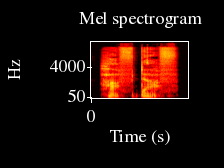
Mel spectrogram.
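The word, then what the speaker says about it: HF/DF: Highfrequency direction finding HFDF, pronounced Huff Duff, transformed German radio discipline into a liability.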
